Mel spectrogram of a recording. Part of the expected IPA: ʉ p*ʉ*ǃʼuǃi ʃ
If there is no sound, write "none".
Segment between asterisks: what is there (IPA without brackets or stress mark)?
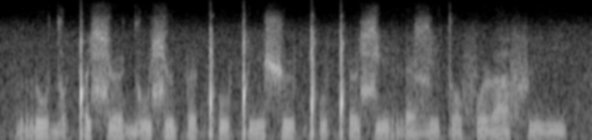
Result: ø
